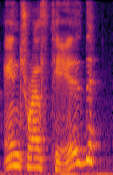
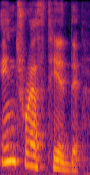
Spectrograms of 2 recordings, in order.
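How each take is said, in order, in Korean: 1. 마지막 음절에서 음높이가 올라갑니다. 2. 끝에서 음높이가 살짝 내려갑니다. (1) "콤마가 있으니까 interested, ted, ted 라고 끄듬을 올려주시라" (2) "원래대로라면 interested 살짝 내려올 거거든요"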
